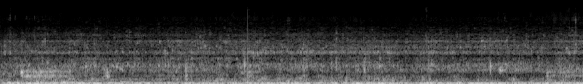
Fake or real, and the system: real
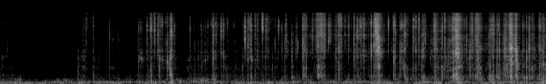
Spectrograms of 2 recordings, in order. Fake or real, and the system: fake, codec, SNAC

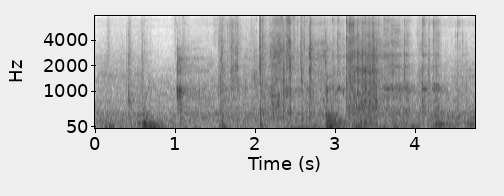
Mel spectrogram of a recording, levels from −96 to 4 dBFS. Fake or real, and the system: real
